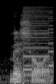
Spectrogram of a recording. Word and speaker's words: Michelin: Michelin. There you go. Right way. I learned how to pronounce today.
